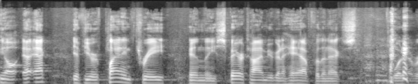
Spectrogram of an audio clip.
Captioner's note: laughing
